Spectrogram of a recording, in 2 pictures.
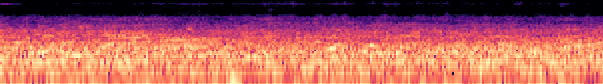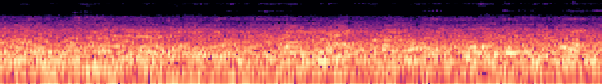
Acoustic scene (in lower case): crowded indoor space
